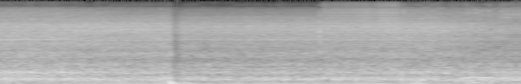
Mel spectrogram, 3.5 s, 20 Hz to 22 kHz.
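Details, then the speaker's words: Speed Queen 30lb stack dryer after blower motor repair for heavy vibration: steady even roar of blower and drum with one soft early thump, no scraping or squeal; running normally. "Flame. Sounds good. Another successful repair."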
